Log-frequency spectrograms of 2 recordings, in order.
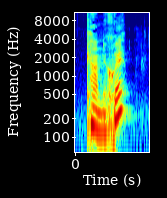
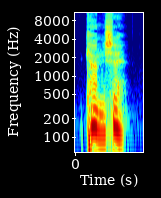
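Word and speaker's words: kanske: Klingt beides für mich gut und auch für andere Schweden. Es steht sogar im Wörterbuch. Die beiden, äh, nicht Schreibweise, sondern äh, Aussprechweise, Aussprachen. Die beiden Aussprachen. Warte mal, ich muss mal äh, äh ins Wörterbuch gucken. Langenscheid sagt Kansche. Also benutzt, was ihr wollt.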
